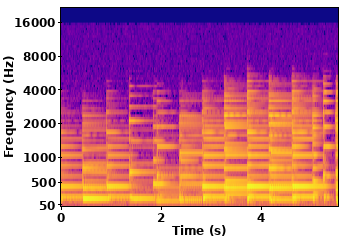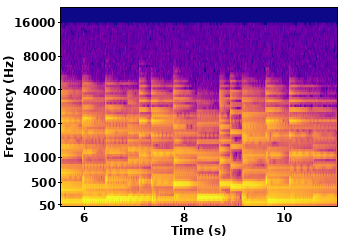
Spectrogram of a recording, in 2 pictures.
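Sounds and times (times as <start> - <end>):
slow gentle piano melody: 0.0 - 11.0.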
